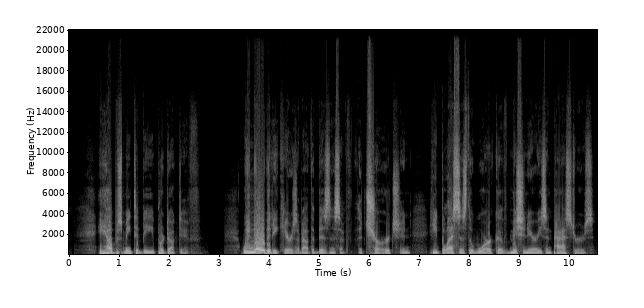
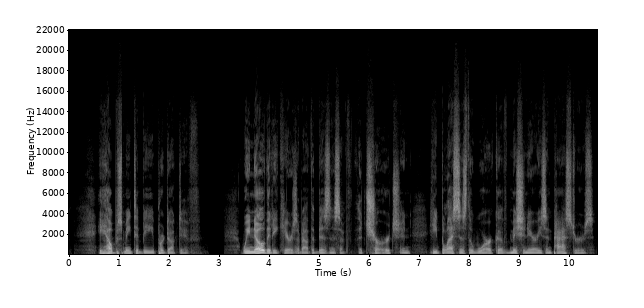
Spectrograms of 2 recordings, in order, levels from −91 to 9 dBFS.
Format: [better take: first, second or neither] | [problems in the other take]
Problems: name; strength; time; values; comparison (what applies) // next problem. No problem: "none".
second | distortion; heavy; 3% of the sound clipped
